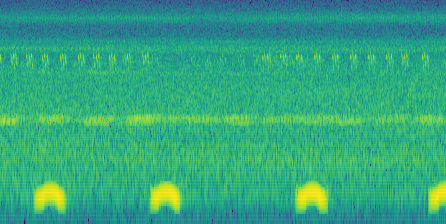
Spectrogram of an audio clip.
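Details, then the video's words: Four low, soft hoots from a yellow-breasted fruit dove in the morning, repeated about every two seconds, each arching up and down in pitch. Rhythmic insect pulsing and a faint steady whine run throughout. "yellow breasted fruit dove morning call"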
